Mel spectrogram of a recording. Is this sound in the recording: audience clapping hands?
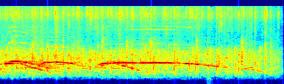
yes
